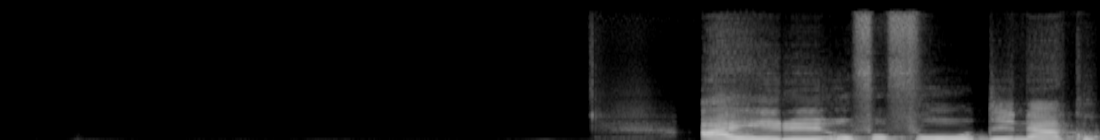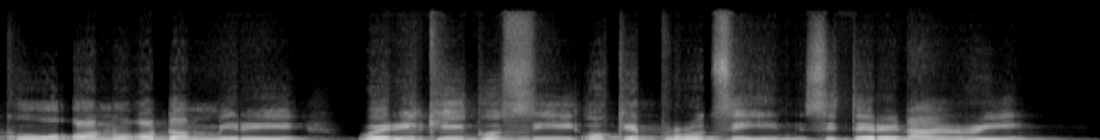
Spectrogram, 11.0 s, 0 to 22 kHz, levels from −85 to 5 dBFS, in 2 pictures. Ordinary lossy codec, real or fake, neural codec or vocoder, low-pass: none; fake; autoencoder, 48 kHz, 32 numbers a frame, DAC-VAE, trained on Japanese speech; none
